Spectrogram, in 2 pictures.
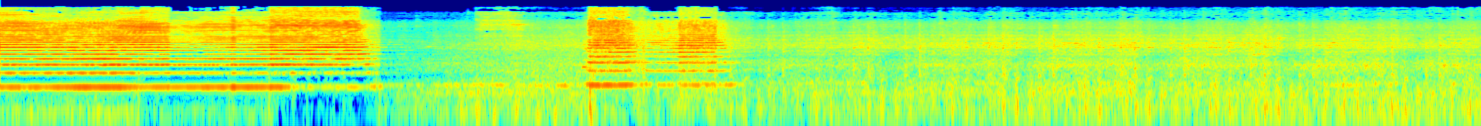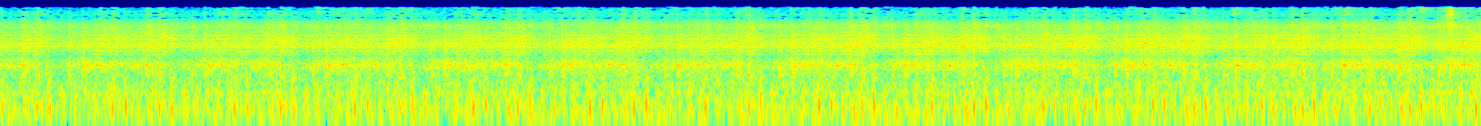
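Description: Amrit Bharat Express electric locomotive's horn: a long blast that cuts off about four seconds in, then a second, shorter blast about two seconds later. After that the train's sleeper coaches roll past with a steady rumble and the clickety-clack of wheels on the rails.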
